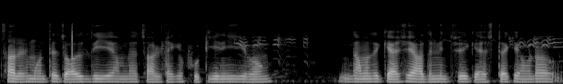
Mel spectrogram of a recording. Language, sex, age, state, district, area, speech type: Bengali, male, 18-30, West Bengal, Birbhum, urban, spontaneous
